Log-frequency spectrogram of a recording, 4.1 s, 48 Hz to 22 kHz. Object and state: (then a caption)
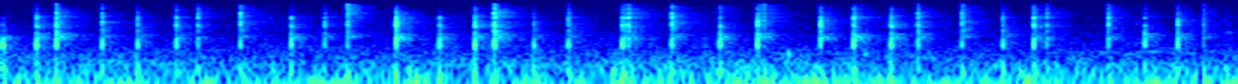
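Plastic makeup compact. Long nails tap and scratch the surface and edges of a small, closed, square Barbie-branded plastic blush compact with a gold metallic rim, held up close in front of the microphone. About 28 quick, dry, bright clicks come in a steady stream with almost no ring, over a faint low hum.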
